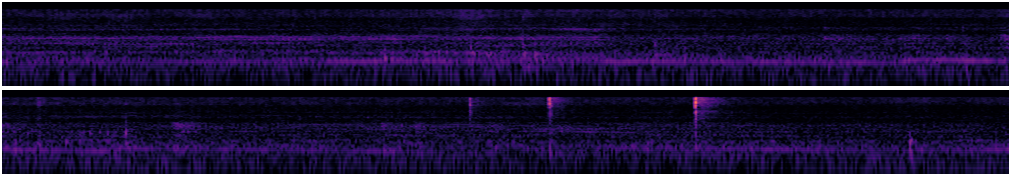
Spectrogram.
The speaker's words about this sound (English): Sure sounds pretty racy. And as you can hear, the cars roaring.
